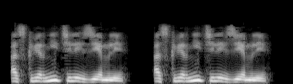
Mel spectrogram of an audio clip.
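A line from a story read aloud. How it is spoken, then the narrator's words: Pleased laughter. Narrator (Russian): рассмеялся довольный имперец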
